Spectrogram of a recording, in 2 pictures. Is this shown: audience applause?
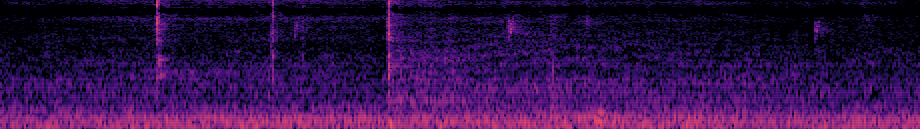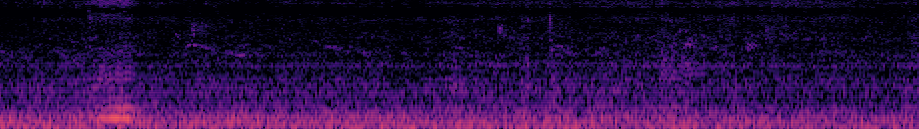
no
